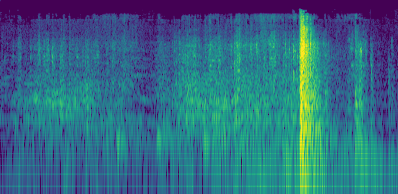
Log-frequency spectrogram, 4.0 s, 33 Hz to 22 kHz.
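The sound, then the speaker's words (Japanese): Old wooden sliding door at a station entrance, dating from a 1933 station building, rolling open with a low scraping rumble, then a sharp wooden knock and a lighter second knock soon after. “入り口も木製の引き戸のままです。”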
